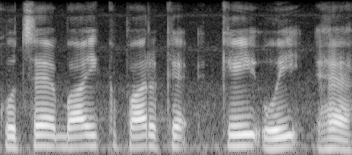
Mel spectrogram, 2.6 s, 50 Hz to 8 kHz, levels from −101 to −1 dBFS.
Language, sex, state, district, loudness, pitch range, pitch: Hindi, male, Rajasthan, Bikaner, -14 LUFS, 150-165 Hz, 155 Hz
